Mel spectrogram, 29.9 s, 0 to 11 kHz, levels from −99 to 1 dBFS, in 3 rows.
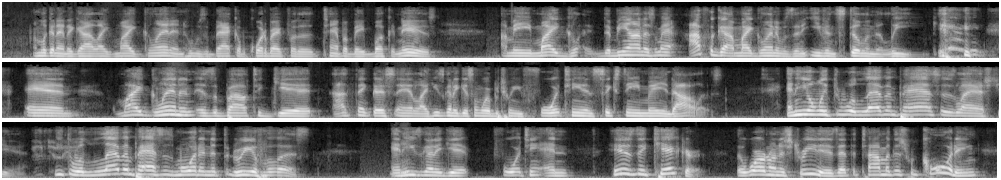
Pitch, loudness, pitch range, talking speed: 165 Hz, -16 LUFS, 145-200 Hz, 195 wpm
